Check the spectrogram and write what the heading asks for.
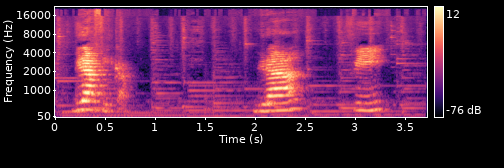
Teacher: La sílaba tónica se encuentra en gra, es decir, en la antepenúltima sílaba. Y, como siempre se debe acentuar, debemos agregarle la tilde.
